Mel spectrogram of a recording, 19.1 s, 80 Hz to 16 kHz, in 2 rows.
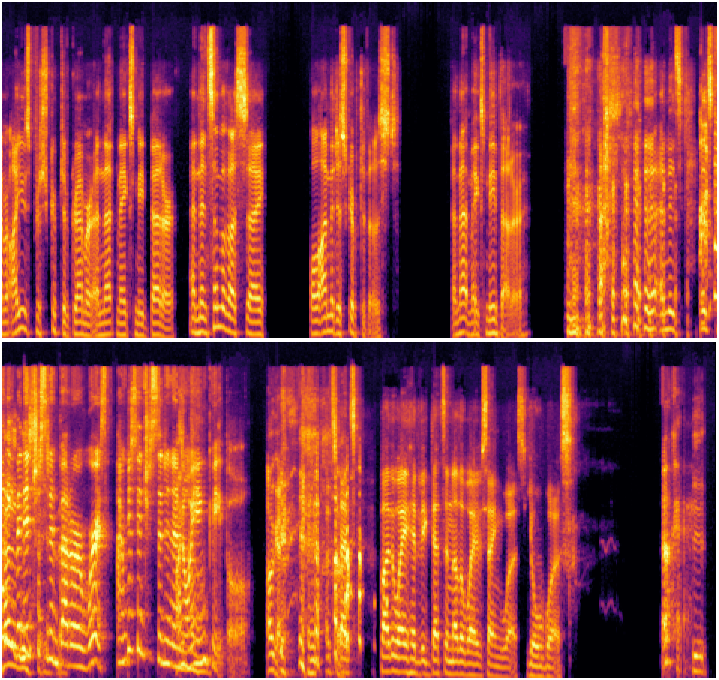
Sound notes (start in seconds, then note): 7.5 laughter; 13.2 laughs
